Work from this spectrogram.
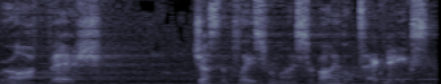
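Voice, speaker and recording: Guy doing a deep gravelly army spy from a video game, deadpan, short questions, big echo. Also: normal speed, close to an everyday voice. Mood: dry, curious. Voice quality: gravelly, gruff. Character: gruff male soldier spy, stoic, dry, middle-aged. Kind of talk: cinematic video game voice acting. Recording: reverberant hall, music underneath.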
